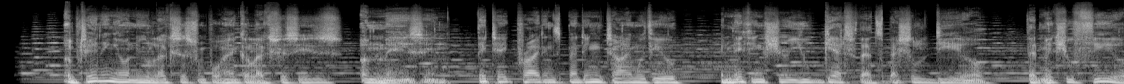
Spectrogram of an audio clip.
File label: Car Spot, auto car spots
